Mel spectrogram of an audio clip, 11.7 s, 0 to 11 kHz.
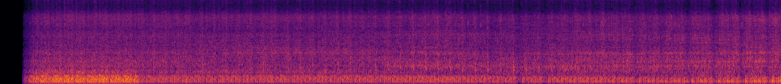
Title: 1994 Fj80 rough idle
